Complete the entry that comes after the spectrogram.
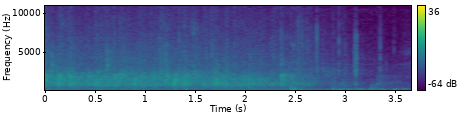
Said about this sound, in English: Ladies and gentlemen, your applause, please, for a valued Space Florida partner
